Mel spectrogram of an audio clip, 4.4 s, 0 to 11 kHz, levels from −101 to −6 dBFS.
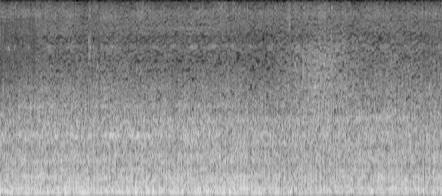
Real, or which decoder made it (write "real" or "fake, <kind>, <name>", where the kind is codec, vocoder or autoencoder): fake, vocoder, Vocos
